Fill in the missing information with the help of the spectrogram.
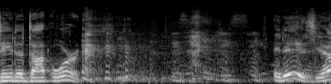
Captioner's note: audience laughing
